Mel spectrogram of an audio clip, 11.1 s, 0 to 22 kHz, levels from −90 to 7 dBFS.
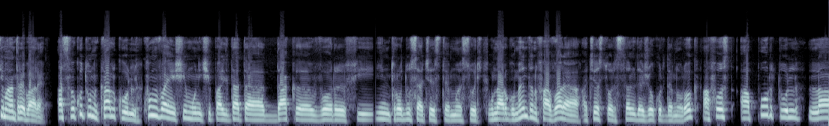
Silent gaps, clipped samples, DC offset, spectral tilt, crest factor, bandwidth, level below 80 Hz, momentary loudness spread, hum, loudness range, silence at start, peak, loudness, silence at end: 0.72-0.76 s; under 0.1%; under 0.1%; -6 dB/octave; 12 dB; 8 kHz; -62 dBFS; 6 LU; none; 1 LU; 0 s; 0 dBFS; -13 LUFS; 0 s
